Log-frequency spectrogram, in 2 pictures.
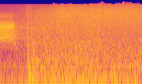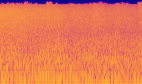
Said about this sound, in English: A huge wave erupted out of the ocean. It came crashing down onto the shores of Athens, rushing through Bahadur's men.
